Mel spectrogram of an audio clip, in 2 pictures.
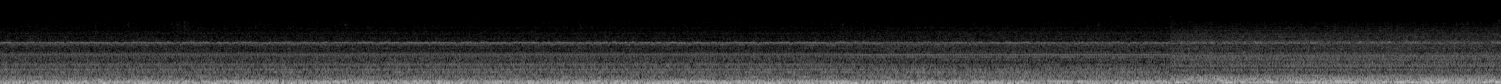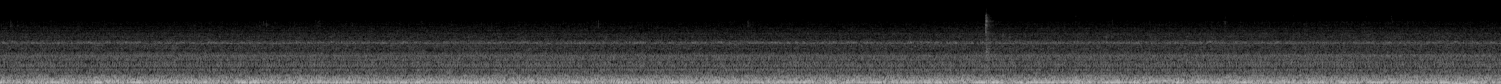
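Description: Energy Kinetics EK1 oil boiler with Carlin EZ1 burner running: a steady drone with a low rumble and a few faint steady tones, reading about 49 to 52 dB on a sound meter. The sound shifts slightly about twelve seconds in, when heard closer to the boiler.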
